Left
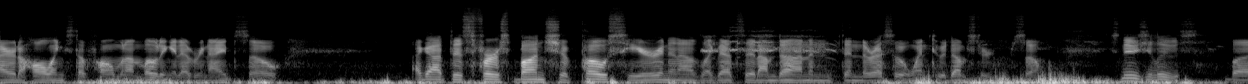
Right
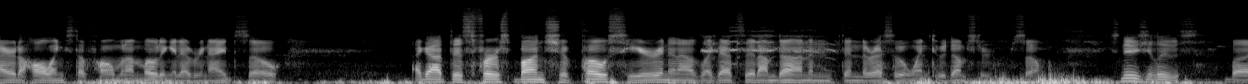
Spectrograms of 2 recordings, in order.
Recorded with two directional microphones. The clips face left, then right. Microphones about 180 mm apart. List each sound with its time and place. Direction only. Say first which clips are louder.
0.0 s speech: right 6 dB; 35° right (ahead or behind)
4.1 s speech: right 8 dB; 40° right (ahead or behind)
4.6 s speech: right 6 dB; 30° right (ahead or behind)
11.2 s speech: right 8 dB; 45° right (ahead or behind)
